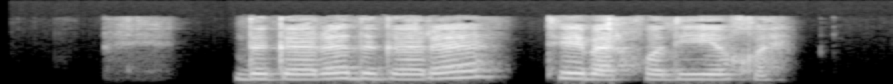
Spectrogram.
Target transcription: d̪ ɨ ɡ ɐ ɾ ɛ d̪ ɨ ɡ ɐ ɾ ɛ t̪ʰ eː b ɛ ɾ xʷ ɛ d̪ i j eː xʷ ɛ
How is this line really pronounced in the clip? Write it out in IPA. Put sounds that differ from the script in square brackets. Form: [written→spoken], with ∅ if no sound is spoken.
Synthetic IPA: d̪ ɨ ɡ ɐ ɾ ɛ d̪ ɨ ɡ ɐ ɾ ɛ t̪ʰ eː b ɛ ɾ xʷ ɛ d̪ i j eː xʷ ɛ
